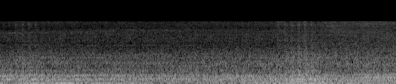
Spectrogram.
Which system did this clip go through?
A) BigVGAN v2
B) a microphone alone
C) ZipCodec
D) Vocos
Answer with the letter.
B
